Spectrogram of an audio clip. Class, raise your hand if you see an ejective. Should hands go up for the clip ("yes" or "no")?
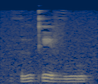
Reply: yes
